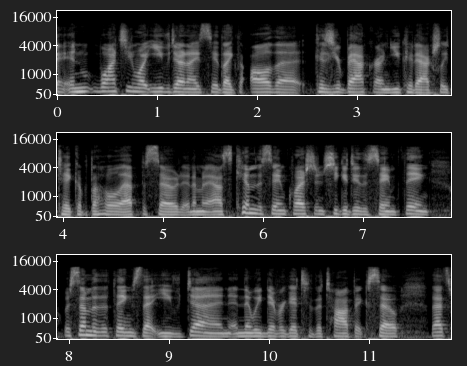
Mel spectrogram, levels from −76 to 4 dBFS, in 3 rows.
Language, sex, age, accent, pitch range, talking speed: English, female, 40-59, American, 140-170 Hz, 275 wpm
